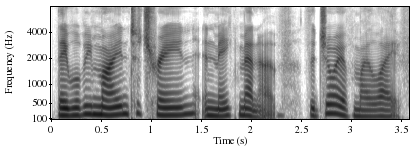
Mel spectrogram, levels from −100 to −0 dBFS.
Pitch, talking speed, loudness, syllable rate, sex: 190 Hz, 235 wpm, -18 LUFS, 4.6 syllables/s, female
